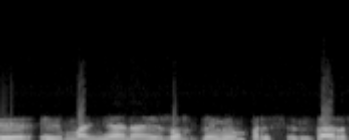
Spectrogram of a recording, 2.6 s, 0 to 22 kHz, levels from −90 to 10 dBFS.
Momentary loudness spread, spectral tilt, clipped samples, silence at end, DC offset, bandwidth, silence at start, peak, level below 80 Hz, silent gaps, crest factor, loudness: 7 LU; -5 dB/octave; under 0.1%; 0 s; under 0.1%; 6.8 kHz; 0 s; -10 dBFS; -80 dBFS; none; 14 dB; -25 LUFS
